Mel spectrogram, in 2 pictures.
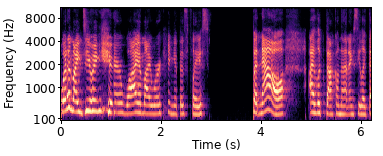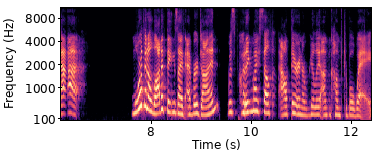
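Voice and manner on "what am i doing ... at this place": tearful, despairing outburst of crying. Retelling a tearful phone call to her then-fiance: imitating her past crying call. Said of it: "I called him just, like, crying".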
